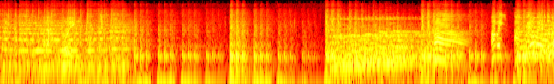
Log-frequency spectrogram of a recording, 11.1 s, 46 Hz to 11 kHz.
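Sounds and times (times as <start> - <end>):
quick drum beats: 0.0 - 11.0.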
